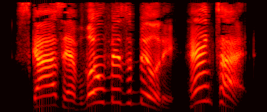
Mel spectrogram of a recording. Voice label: Radio Chatter

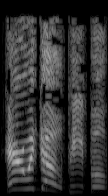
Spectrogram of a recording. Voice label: Radio Chatter "Here we go people!"

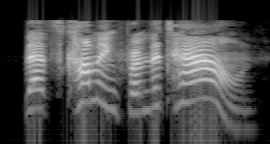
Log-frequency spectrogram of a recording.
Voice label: Radio Chatter "That's coming from the town!"

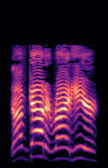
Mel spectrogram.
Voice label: Radio Chatter "I've got it right here!"

